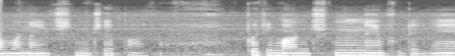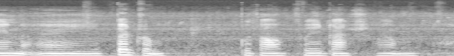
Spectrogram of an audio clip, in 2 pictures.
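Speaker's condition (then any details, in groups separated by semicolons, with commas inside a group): MND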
